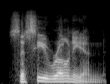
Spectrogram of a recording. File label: "Ciceronian", American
